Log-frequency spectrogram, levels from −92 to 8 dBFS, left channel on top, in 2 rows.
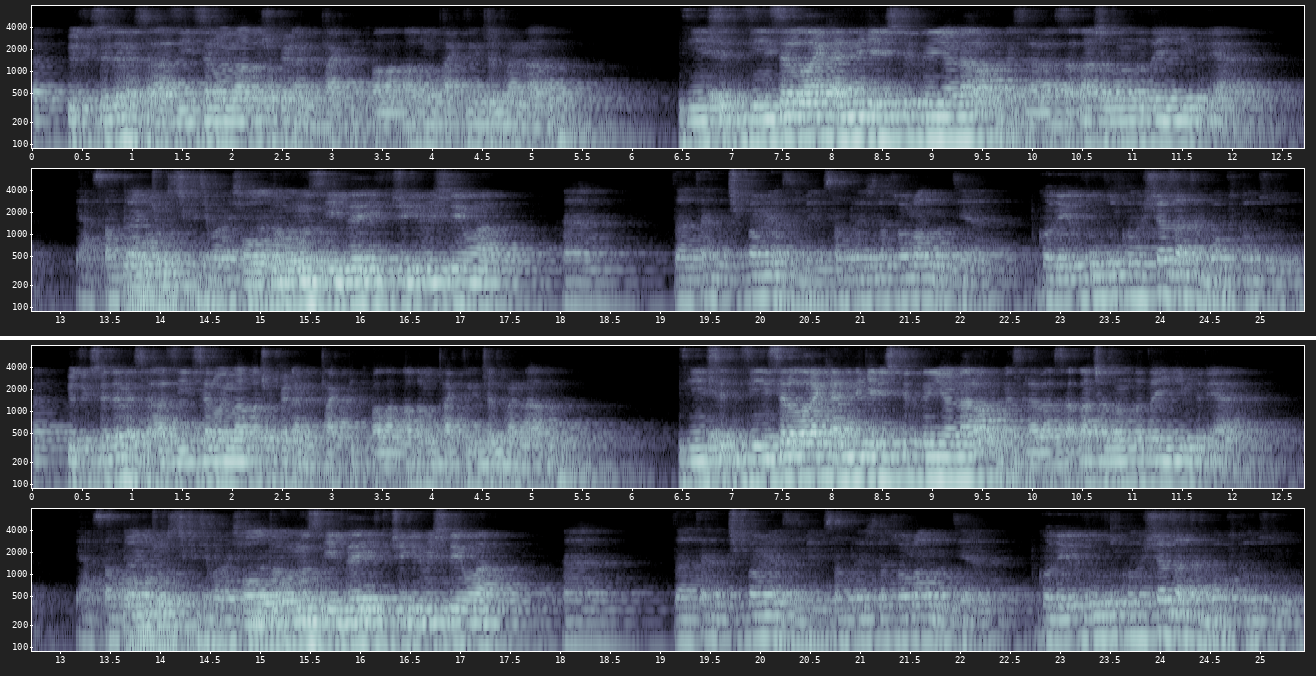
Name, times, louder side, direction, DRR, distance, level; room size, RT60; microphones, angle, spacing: voice 1, 0.3-5.3 6.5-12.1 13.6-14.2 14.8-17.3, equal, 40° right, -1 dB, 4.1 m, -18 dB
voice 2, 13.2-15.5 18.0-18.3 19.1-22.3 22.7-25.3, equal, 10° left, -2 dB, 6.8 m, -24 dB
22.0 x 19.0 x 7.4 m, 1.5 s
head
